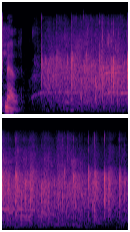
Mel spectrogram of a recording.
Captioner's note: audience applauds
